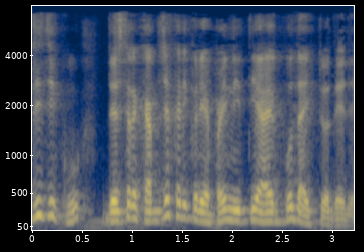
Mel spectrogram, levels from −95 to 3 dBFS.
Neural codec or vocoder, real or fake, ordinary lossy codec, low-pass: autoencoder, 48 kHz, 32 numbers a frame, DAC-VAE, trained on Japanese speech; fake; AAC, 32 kbps; 7.2 kHz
